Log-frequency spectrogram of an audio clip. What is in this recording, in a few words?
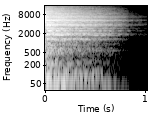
Eucalyptus Ride, Dubstep Cymbals; One-Shots; Drums; Ghosthack; Ghosthack - AC2024 - Day 13 - Dubstep Sounds 2025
